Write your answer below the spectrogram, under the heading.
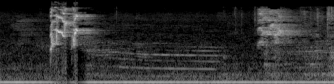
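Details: Lovebird chatter played to prompt other lovebirds into song: two bursts of shrill, scratchy twittering about two seconds apart, with faint thin whistled tones between them and a constant low hum underneath.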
